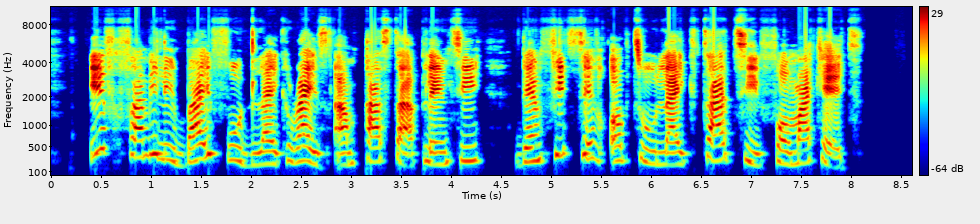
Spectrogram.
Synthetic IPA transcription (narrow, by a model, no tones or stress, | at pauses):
iffamilibajfudlaɪkɹaɪsãnpastaplɛ̃nti | dɛ̃nfitsevɔp̚tʰulaɪktʰatʰifɔmakɛt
